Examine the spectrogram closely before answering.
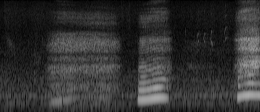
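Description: Three loud bursts of bee buzzing, each a rising, droning whir, the first longest and the last short and sharp, with brief pauses between them.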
